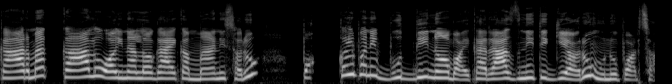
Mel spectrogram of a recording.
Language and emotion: Nepali, disgusted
